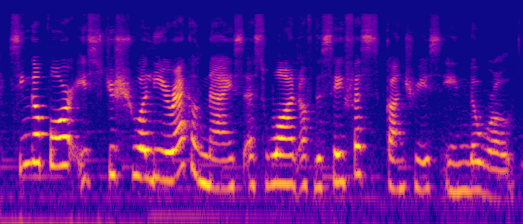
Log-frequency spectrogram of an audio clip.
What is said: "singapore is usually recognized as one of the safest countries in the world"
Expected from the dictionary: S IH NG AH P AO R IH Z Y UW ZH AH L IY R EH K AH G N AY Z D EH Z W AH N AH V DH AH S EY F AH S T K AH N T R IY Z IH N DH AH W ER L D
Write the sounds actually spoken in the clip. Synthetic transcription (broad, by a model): S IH NG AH P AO R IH S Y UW SH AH L IY R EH K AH G N AY S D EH S W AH N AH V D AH S EY F AH S T K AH N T R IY S IH N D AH W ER L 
